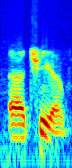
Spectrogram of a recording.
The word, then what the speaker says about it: Cheo: Cheo.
